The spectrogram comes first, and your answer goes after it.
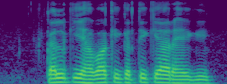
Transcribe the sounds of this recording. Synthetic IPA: kɐlkiɦɐʋakiɡɐt̪ːikjaɾɐɦeːɡiː

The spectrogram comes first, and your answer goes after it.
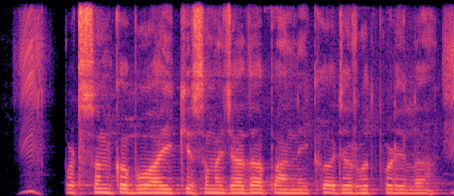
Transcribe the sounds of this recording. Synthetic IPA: pəʈʰsənkɐbuaːikesɐməjd͡ʒjaːd̪apaːnikad͡ʒɐɾuɾət̪̚pɐɽeːlaː

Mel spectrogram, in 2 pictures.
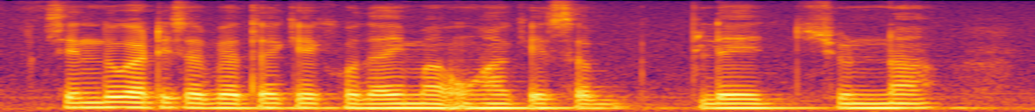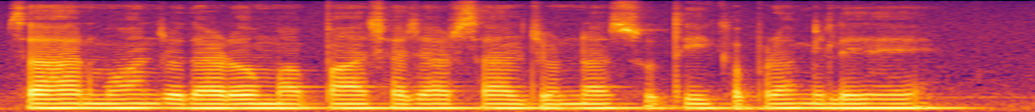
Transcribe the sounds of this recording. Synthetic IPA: sɪ̃nd̪ʱuɡaːʈisəbʱjət̪əkekʰoːd̪aːimãʔʊ̰ɦãk̬esəbled͡ʒʊnːa | saɦaɾmoːɦənd͡ʒod̪aːɽõmãpãːt͡ʃɦɐzaːɾsaːld͡ʒʊnːasʊt̪ʰikɐpɽamɪleɦɛː

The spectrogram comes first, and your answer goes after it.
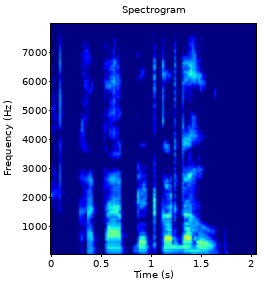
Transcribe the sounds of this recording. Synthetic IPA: kʰat̪aəp̚ɖeʈkəɾd̪aɦu

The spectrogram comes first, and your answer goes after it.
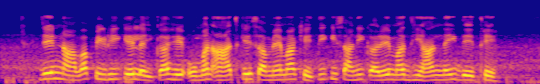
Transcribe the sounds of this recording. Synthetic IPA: d͡ʒenaːʋapiːɽ̤ikeləɪkaɦeʔomənaːd͡ʒkesəməjmãkʰeːt̪ikɪsaːnikəɾemãd̪ʱijaːnːəĩd̪eːt̪ʰeː

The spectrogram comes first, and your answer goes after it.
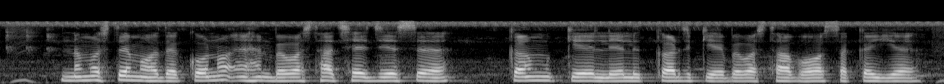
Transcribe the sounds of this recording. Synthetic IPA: nəməst̪emoɦd̪ekonoɛɦənbjəwəst̪ʰat͡ʃʰɛd͡ʒese | kəmkelelkəɾd͡ʒkebjəβəst̪ʰabʱosəkəie

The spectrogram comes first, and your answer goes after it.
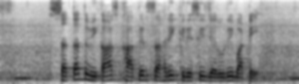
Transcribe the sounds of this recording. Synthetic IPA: sət̪ət̪ʋikaskʰat̪iːɾsəɦɾiːkɾisiːd͡zəɾuɾiːbaʈḛ

